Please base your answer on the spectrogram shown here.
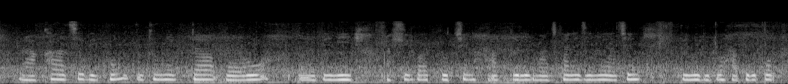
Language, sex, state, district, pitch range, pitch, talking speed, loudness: Bengali, female, West Bengal, Kolkata, 210-225 Hz, 215 Hz, 130 wpm, -16 LUFS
